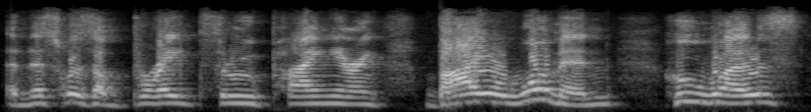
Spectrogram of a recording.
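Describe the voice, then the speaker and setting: A man's voice: high-pitched, measured pace. Enthusiastic man from Illinois lecturing over a call. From Illinois, USA. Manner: enthusiastic, conversational storyteller. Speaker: archaeologist giving a talk. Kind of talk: lecture with personal anecdotes. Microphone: computer mic on a video call. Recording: dull lo-fi video call audio.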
